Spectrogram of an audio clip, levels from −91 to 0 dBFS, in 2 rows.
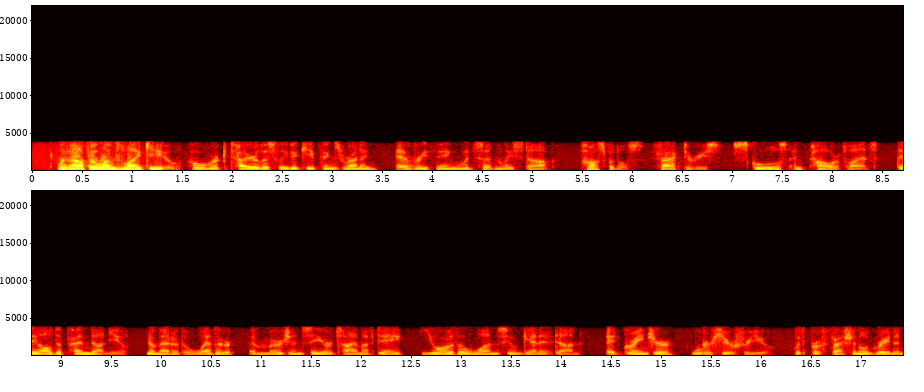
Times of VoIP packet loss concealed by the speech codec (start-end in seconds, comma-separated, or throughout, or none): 1.43-1.49, 3.75-3.83, 13.83-13.93, 15.37-15.49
